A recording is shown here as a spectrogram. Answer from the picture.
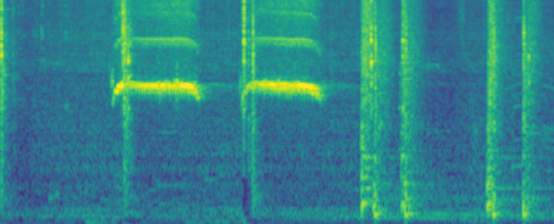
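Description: A band leader's whistle blown in two long, steady blasts, the signal for a marching band to start. Then come a few sharp percussive clicks from the drum line.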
